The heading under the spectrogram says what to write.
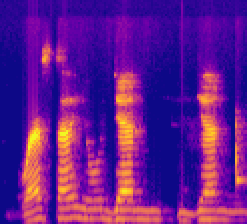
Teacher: ketika huruf masuk ke dalam huruf ja, maka sifat huruf syiddahnya itu harus dikuatkan ya. Contoh, wasayujan jan ya.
